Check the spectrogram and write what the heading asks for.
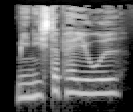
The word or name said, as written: ministerperiode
